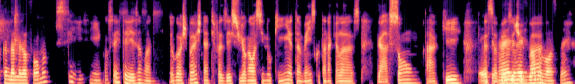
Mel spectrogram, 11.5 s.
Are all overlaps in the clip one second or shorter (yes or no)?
no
